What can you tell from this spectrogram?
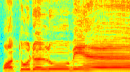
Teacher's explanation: dal ni qalqalah sughra, jadi bacanya berdetak sikit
